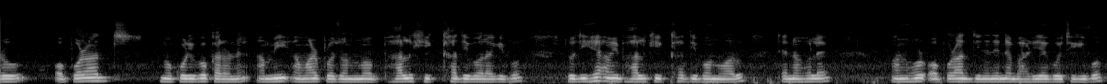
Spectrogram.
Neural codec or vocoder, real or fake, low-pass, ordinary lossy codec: none; real; none; none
